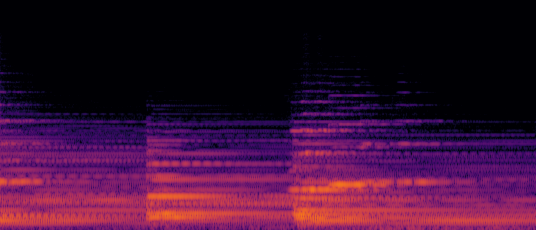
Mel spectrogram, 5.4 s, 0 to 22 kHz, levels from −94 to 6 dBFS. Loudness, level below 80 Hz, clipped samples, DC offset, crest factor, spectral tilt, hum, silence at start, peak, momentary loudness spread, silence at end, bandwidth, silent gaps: -33 LUFS; -58 dBFS; under 0.1%; under 0.1%; 16 dB; -10.5 dB/octave; none; 0 s; -16 dBFS; 12 LU; 0 s; 5 kHz; none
